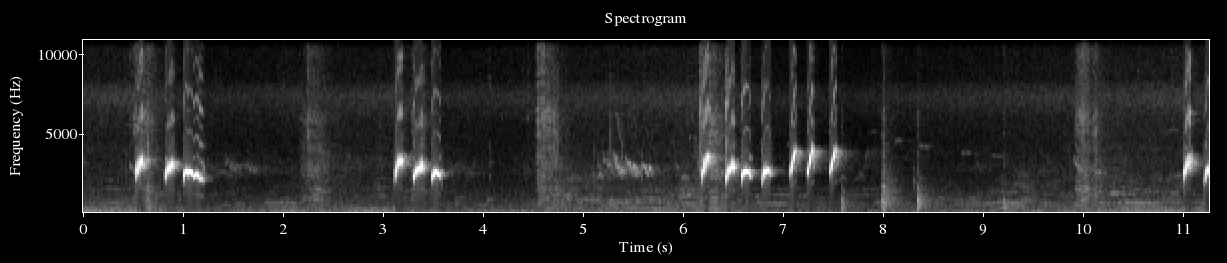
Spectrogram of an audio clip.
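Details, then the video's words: Red-whiskered bulbul calls from a caged female, meant to push a male into harder singing: repeated clusters of three or four bright slurred whistles every few seconds, one longer run of quick notes midway, light clicks between. "นกหัวจุก birds - เสียงนกตัวเมียในกรง กระตุ้นให้นกตัวผู้ร้องหนักขึ้น"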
